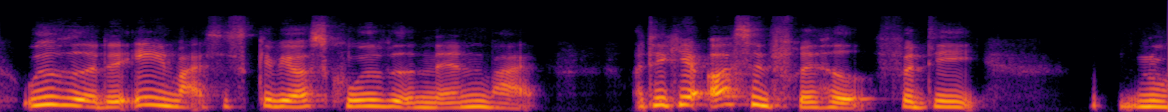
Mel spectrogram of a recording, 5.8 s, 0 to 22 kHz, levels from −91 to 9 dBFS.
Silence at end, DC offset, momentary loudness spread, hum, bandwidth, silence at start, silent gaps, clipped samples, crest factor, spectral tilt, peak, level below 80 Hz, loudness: 0 s; under 0.1%; 9 LU; none; 9.8 kHz; 0.1 s; none; under 0.1%; 14 dB; -6.5 dB/octave; -2 dBFS; -66 dBFS; -17 LUFS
